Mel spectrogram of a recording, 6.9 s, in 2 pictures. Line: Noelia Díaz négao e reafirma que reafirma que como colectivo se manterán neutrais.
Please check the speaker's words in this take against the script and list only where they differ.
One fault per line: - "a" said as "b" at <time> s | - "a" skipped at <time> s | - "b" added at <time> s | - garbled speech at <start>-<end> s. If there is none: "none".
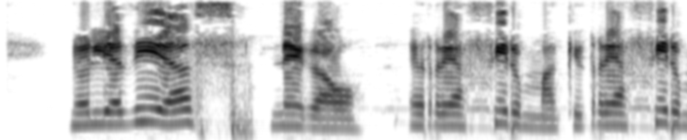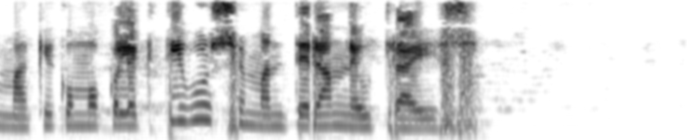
none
